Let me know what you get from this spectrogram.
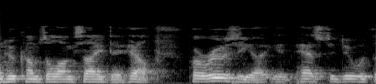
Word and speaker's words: parousia: But this happens to be the word parousia.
